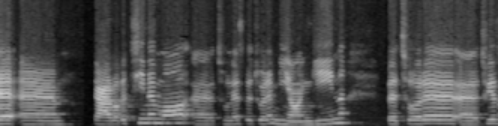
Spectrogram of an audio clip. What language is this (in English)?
Persian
